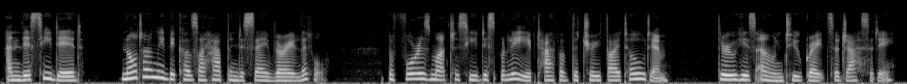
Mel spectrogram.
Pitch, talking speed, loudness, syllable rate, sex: 210 Hz, 205 wpm, -18 LUFS, 6.2 syllables/s, female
